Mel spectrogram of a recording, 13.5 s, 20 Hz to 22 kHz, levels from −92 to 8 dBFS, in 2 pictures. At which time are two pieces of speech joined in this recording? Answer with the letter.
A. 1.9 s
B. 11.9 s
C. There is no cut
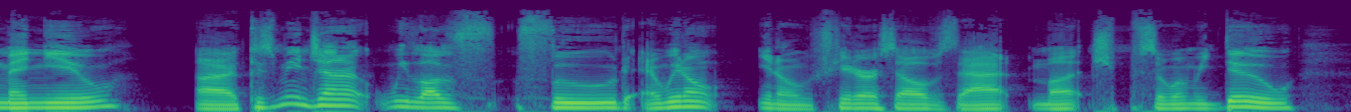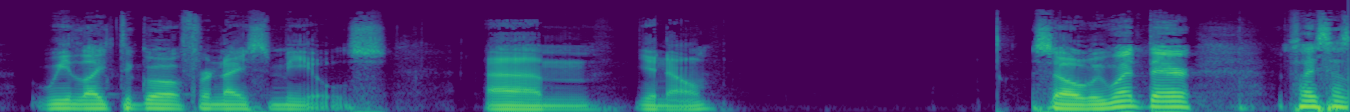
A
